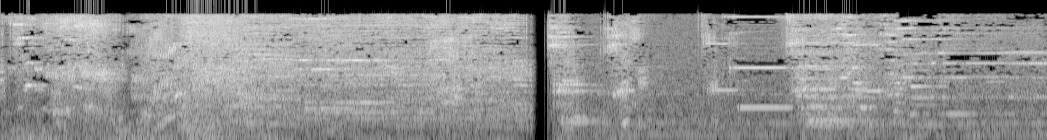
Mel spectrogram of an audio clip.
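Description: Children's TV channel logo jingles: short bursts of voices and music, broken by a sudden cut about five seconds in as one logo clip gives way to the next.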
